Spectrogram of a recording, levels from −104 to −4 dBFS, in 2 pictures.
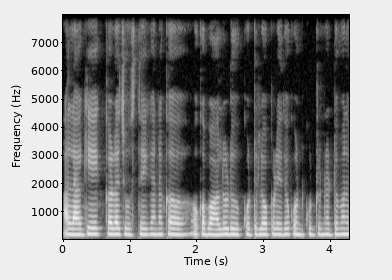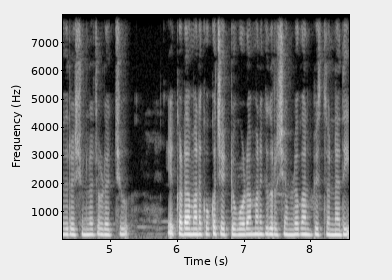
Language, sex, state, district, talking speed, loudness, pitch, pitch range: Telugu, female, Andhra Pradesh, Guntur, 175 wpm, -17 LUFS, 200 Hz, 195-205 Hz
